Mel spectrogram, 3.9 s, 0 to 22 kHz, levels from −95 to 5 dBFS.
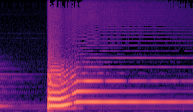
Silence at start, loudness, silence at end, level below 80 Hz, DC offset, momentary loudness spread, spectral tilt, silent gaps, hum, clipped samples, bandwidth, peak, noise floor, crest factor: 0 s; -21 LUFS; 0 s; -60 dBFS; under 0.1%; 18 LU; -6.5 dB/octave; none; 50 Hz at -50 dBFS; under 0.1%; over 20 kHz; -4 dBFS; -58 dBFS; 18 dB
